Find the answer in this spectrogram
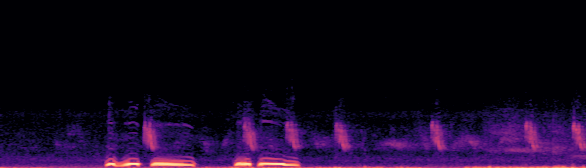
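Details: Big-voiced Cambodian decoy spotted dove, kept to lure wild doves, utters two two-part coo phrases in quick succession. Soft high chirps from other small birds continue afterward over a low rumble.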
